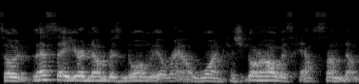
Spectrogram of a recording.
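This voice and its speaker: A man talks at a very fast pace in a fairly high pitch with vocal fry. His pitch swings very widely. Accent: American. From Arkansas, US South. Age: 60s. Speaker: prostate cancer survivor and health advocate. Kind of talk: health talk on a group call.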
